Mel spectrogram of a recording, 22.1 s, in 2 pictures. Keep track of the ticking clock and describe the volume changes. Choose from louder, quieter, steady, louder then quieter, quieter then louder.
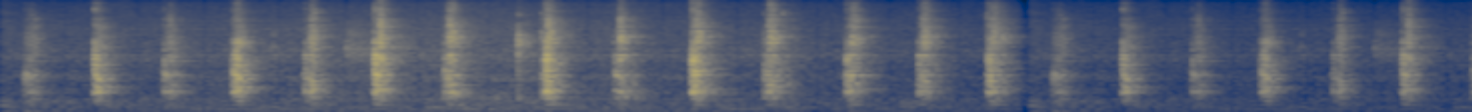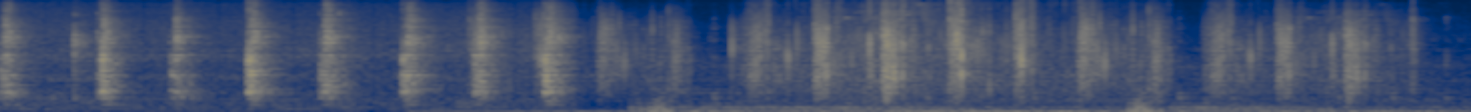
quieter.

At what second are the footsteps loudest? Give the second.
18 s.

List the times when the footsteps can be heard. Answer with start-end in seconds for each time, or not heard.
14.2-21.6.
